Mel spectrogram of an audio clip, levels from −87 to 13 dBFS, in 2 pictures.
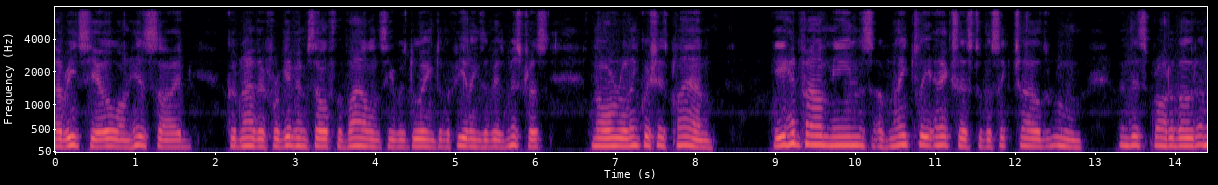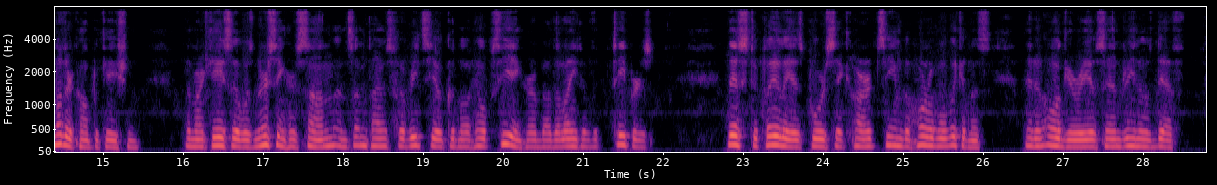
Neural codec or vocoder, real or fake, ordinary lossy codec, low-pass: none; real; Opus, 64 kbps; 7.2 kHz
